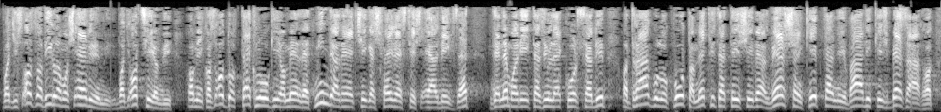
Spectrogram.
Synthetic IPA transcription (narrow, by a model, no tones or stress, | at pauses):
ʋɒɟiʃɒzɒvilːɒmo̞ʃɛløːmy̰ːvɒɟɒt̪seːlmyː | ɒmɛjikɒzɒd̪o̞t̪ːɛknoloːɡijɒmɛlːɛt̪mind̪ɛllɛɦɛt͡ʃːeːɡɛʃfɛjlɛst̪eːʃɛlveːɡzɛt̪ː | d̪ɛnɛmɒleːt̪ɛzøːlɛkːo̞rsɛɾyːb | ɒd̪raːɡoloːkʋoːt̪ɒmɛkfizɛt̪eːʃeːvɛlvɛrʃɛɲkeːpkɛlneːvaːlikeːʒbɛzaːrhɒt̪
